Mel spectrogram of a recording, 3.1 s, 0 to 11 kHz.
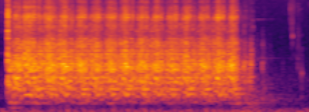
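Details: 1978 Triumph Spitfire 1500, sat unrun for years, after fitting a new starter solenoid, triggered by a remote starter: starter spins the engine briskly and evenly for about two seconds then drops off cleanly; healthy cranking.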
